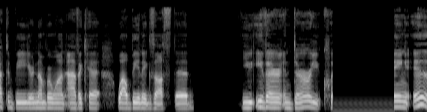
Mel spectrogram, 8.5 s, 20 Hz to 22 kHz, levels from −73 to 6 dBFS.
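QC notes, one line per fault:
6.64–7.87 s: audio dropout to a faint residue; speech cuts out abruptly for 1.23 s, leaving mains hum about 35 dB down, likely from an open but live input.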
